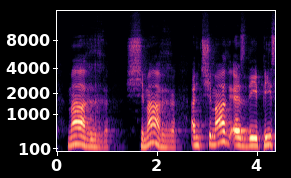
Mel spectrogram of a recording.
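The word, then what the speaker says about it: شماغ: The first syllable, she. The second syllable is magh. So we have the gh at the end, the one with the gargling, right? Magh. Shimagh.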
